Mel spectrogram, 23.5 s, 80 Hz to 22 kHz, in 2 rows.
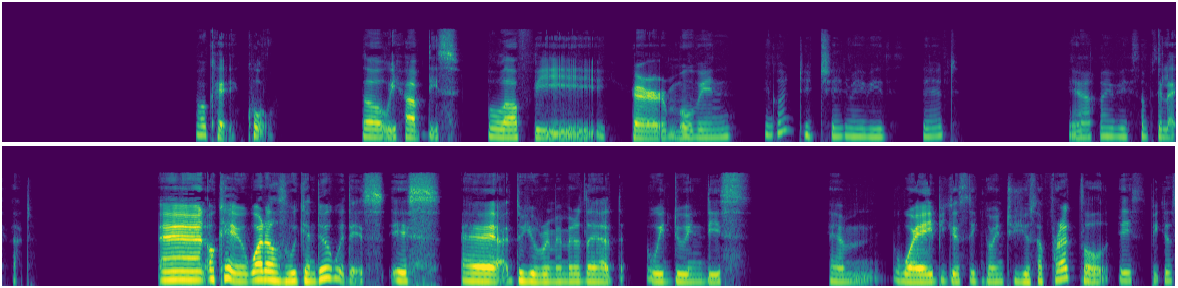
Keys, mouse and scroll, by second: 0.1 middle click, 0.9 click, 3.6 click, 4.8 click, 7.0 click, 7.8 click, 8.6-9.2 drag, 9.6 click, 9.8 click, 10.9 click, 12.6 click, 13.8 click, 15.2-16.1 drag, 16.6-18.3 middle drag, 18.6 right click, 19.4-21.4 drag, 19.4-21.2 right drag, 22.2 click, 23.1 right click, 23.2 click.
